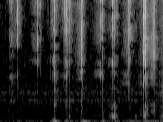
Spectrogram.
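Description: Typing on a computer keyboard: a quick, irregular run of keystroke clicks, about a dozen in two seconds.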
